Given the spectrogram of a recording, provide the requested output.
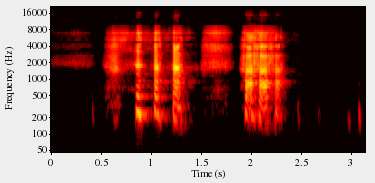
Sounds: Laughter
